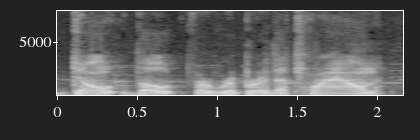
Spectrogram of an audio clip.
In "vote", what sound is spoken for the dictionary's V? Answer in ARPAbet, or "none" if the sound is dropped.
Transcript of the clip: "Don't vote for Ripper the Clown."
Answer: V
